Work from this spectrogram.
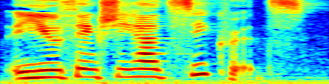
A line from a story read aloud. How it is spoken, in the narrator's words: Robert asked rather eagerly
